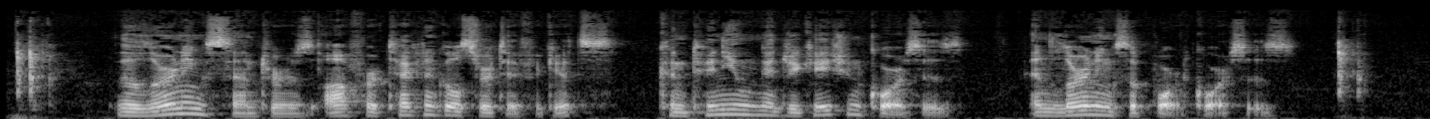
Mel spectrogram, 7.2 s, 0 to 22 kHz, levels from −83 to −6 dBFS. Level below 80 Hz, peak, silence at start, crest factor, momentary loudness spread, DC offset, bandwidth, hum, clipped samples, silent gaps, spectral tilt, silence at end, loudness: -64 dBFS; -2 dBFS; 0.05 s; 22 dB; 8 LU; under 0.1%; 16 kHz; none; under 0.1%; none; -3 dB/octave; 0.3 s; -24 LUFS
